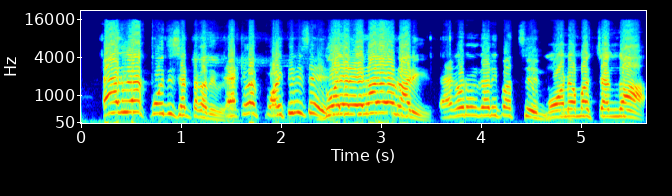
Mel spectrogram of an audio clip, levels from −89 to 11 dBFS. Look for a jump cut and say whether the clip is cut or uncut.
uncut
